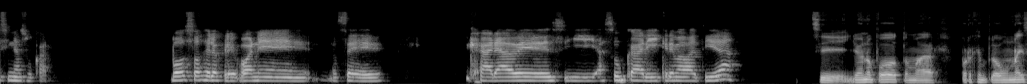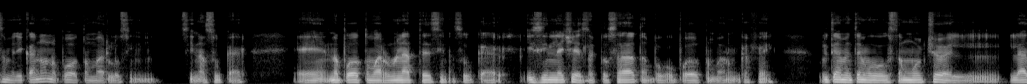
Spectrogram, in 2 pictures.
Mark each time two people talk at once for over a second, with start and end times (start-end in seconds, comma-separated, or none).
none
